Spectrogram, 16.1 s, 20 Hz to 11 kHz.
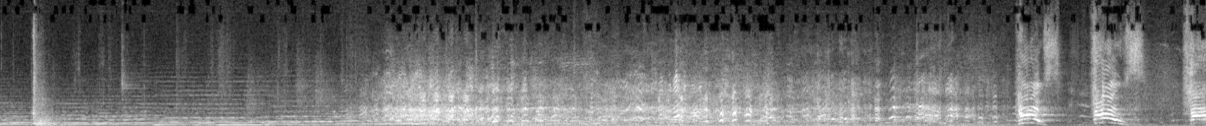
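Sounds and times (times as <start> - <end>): audience laughing: 4.4 - 13.6.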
